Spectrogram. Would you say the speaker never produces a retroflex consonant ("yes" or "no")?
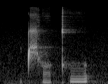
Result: yes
